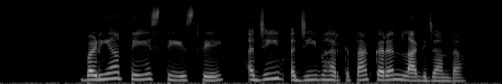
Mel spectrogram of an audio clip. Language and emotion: Punjabi, neutral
